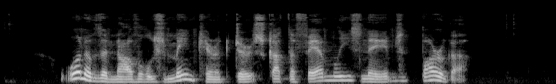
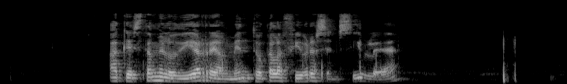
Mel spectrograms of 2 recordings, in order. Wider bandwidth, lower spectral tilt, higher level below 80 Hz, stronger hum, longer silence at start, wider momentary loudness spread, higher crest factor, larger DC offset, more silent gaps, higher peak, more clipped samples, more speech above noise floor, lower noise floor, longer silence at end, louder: about the same, 11.5 kHz vs 11.5 kHz; first, -5.5 dB/octave vs -3 dB/octave; first, -56 dBFS vs -80 dBFS; first, 60 Hz at -45 dBFS vs none; second, 0.6 s vs 1.1 s; second, 8 LU vs 18 LU; about the same, 16 dB vs 20 dB; neither; neither; first, -2 dBFS vs -6 dBFS; neither; about the same, 44 dB vs 46 dB; second, -62 dBFS vs -71 dBFS; second, 0.9 s vs 1.7 s; first, -19 LUFS vs -25 LUFS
